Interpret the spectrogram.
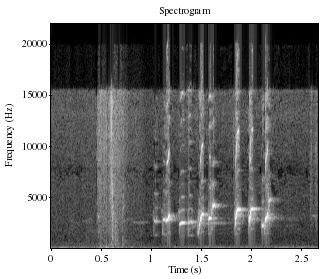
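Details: Sooty-headed bulbul song used to lure other birds: a soft thump, then a short burst of clear, bouncing chirped notes in two quick groups.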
